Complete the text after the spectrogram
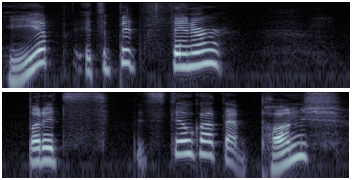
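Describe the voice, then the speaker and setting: A man hosting a casual hands-on audio gear demo, relaxed and appreciative as he thinks aloud. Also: very high voice, slow pace. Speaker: host demonstrating audio gear.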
